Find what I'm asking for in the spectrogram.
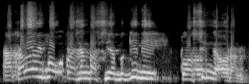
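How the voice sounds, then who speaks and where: Her voice sits high and her delivery is rapid-fire, with lively intonation. An MLM product presenter, she demos live for a group and coaxes volunteers along in a chatty way, over poor audio backed by audience crowd noise.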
